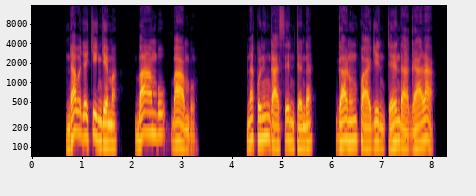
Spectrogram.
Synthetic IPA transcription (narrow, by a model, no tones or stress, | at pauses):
n̩daβaɟakiŋɡɛma | bambubambṵ | nakɔniŋɡasɛn̩tɛnda | ɡanum̩pwaɡin̩tɛndaɡala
